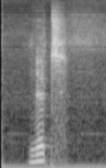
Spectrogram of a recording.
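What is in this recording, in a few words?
"Nuth", Dutch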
